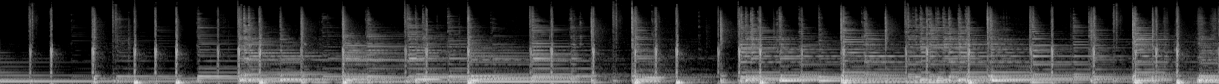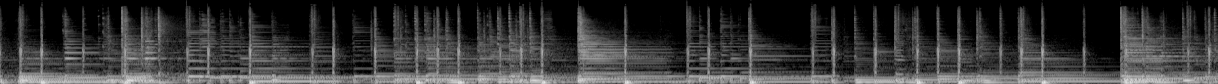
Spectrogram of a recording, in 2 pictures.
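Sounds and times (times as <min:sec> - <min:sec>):
flamenco guitar playing alegria compas: 0:00.0 - 0:24.3.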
